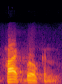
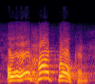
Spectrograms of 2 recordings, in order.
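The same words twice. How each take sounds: First: Said in the usual way. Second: Light up when you hear Heartbroken; excited recognition. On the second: Acted. Preclear lights up at horse name.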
